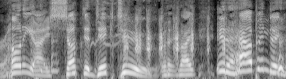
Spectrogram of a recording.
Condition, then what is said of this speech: No condition.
